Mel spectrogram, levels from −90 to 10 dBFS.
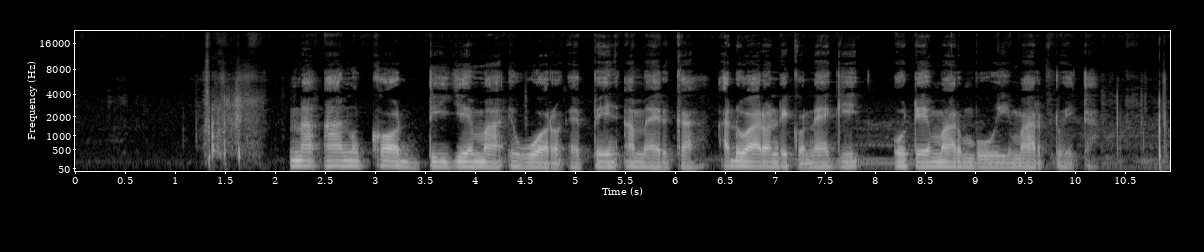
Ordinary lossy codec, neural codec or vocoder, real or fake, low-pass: none; none; real; none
